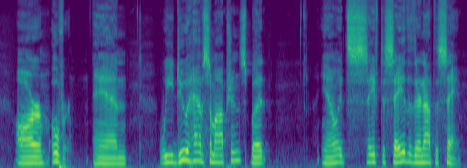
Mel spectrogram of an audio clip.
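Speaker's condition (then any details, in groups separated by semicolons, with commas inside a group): No condition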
